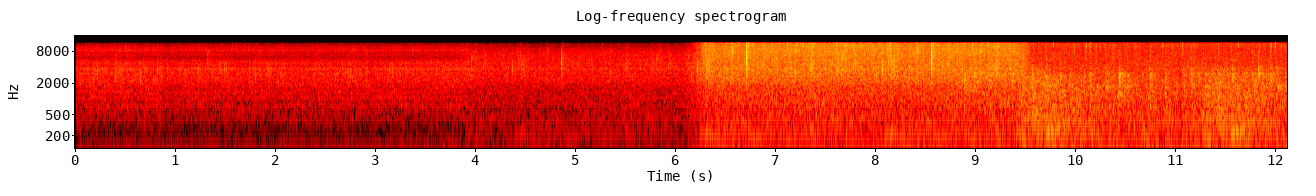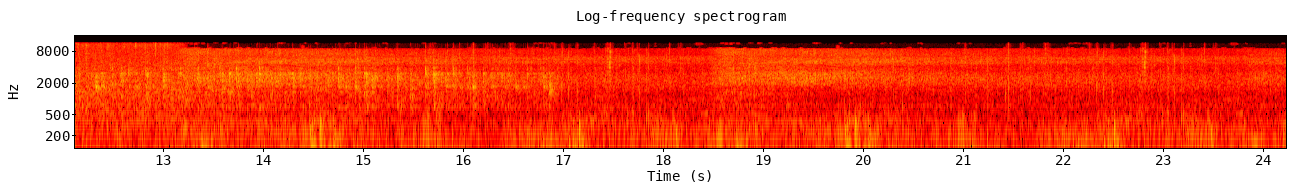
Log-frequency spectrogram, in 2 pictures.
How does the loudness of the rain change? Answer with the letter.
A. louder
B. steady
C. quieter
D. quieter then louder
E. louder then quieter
A.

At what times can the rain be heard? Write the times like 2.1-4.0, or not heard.
0.0-24.1.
